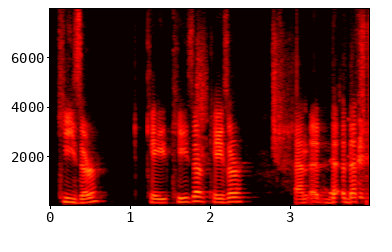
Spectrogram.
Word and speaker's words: Caesar: I'm not exactly sure how it was pronounced but people say Caesar today but the C in Latin is is pronounced as a K, not a C.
